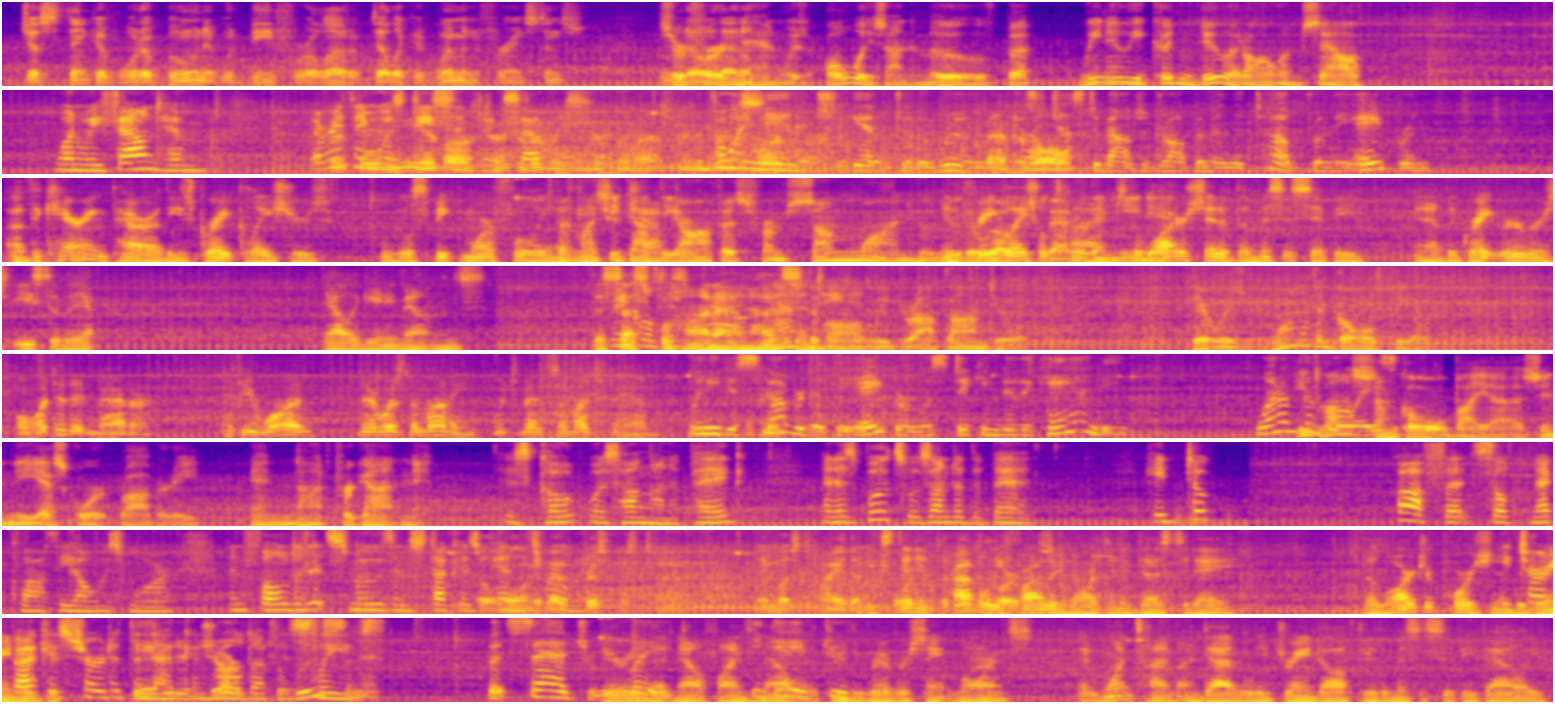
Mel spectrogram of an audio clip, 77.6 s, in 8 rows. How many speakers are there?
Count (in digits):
6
